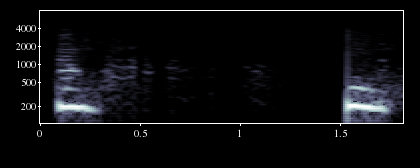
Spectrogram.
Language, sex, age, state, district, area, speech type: Marathi, female, 45-60, Maharashtra, Jalna, rural, conversation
